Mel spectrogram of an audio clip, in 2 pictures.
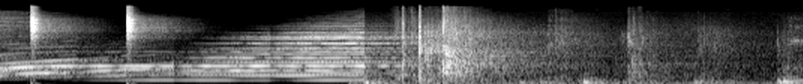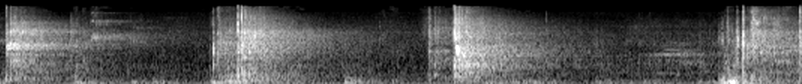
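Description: A music stinger's held chord dies away in the first two seconds. Then comes a squash rally: the hard rubber ball is struck by rackets and hits the court walls in a series of sharp knocks about a second apart, over the low hum of an indoor arena.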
